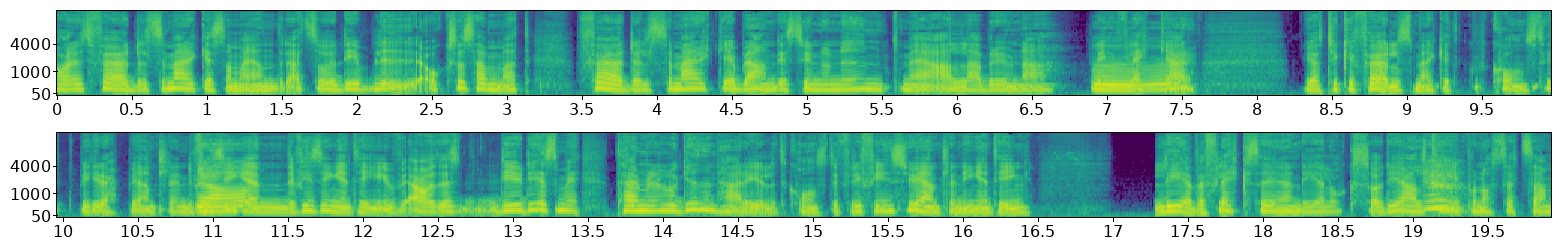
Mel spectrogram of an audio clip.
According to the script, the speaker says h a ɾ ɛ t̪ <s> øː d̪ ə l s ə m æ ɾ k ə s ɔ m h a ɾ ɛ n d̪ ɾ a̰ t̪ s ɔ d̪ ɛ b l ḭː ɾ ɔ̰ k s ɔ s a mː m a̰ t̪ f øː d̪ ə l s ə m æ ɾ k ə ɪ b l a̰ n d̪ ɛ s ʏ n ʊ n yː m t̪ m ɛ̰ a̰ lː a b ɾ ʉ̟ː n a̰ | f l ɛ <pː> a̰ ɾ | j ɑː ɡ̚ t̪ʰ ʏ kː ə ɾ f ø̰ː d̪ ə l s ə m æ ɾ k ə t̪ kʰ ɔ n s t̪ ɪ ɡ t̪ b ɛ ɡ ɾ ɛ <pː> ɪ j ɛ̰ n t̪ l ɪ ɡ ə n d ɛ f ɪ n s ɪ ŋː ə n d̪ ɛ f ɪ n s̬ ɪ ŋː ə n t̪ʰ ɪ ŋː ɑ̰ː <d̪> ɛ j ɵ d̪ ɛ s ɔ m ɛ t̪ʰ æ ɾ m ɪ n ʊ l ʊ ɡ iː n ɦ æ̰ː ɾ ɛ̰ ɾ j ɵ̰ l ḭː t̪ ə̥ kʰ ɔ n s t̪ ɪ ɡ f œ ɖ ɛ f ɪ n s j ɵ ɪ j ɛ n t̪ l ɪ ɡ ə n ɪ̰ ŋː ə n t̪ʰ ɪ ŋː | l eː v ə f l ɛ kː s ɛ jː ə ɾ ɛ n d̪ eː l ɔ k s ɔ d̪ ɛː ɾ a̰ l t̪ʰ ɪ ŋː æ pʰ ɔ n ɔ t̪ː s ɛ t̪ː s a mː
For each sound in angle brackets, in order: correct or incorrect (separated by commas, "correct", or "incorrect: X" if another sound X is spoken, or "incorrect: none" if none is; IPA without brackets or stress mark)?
incorrect: f, incorrect: kː, correct, correct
